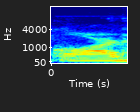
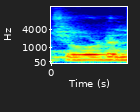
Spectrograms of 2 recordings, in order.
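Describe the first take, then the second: First: The word starts with a k sound. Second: The word starts with a ch sound. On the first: The speaker calls it right. "ये कॉर्ड है" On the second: The speaker calls it wrong. "लेकिन चोर्ड नहीं है"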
